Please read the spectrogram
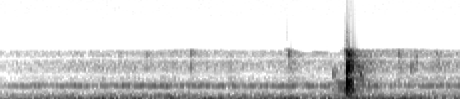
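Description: A wood fire burning in a fire pit: a low rumble under a steady hum, with one sharp, loud pop near the end.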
